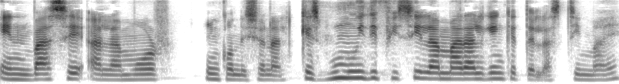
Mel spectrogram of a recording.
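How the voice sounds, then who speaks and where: On a very clean recording with a silent background, a woman with an unremarkable speaking voice talks at a medium pitch with fairly even intonation and a dry, close sound with no echo. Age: 60s. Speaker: holistic therapist. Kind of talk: interview.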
